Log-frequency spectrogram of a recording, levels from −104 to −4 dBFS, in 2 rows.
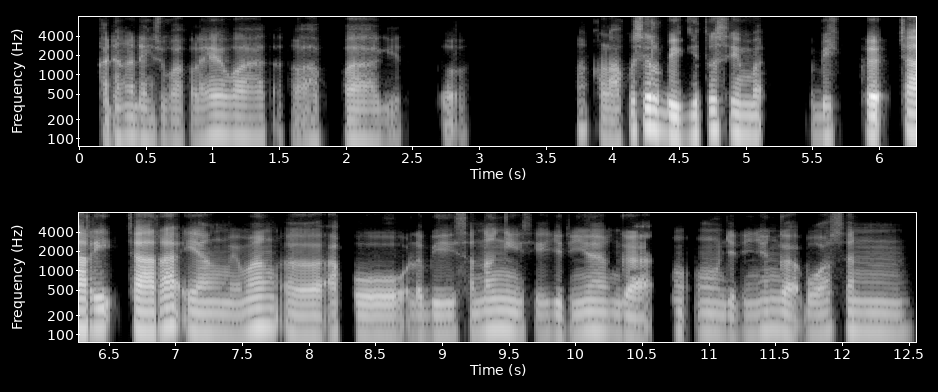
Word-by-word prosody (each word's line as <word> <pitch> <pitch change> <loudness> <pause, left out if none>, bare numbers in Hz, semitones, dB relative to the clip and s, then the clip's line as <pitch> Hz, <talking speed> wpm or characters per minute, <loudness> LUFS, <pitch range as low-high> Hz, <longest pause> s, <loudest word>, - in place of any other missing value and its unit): kadang 105 - -7
ada 105 - -6
yang 100 -1 -9
suka 100 -1 -9
kelewat, 110 +1 -4
atau 115 +1 -16
apa, 95 -1 -6
gitu. - - -16 0.9
Nah 130 - -12
kalau 100 -3 -5
aku 130 - -12
sih 150 - +10
lebih 115 -4 +7
gitu 120 +4 0
sih 130 - -1
Mbak, 115 0 -2 0.3
lebih 110 0 -7 0.2
ke - - +7 0.2
cari 125 0 +7 0.2
cara 115 +1 +7 0.2
yang 110 0 0
memang, 120 +5 +1 0.2
eee, 100 -1 0
aku 105 - -7 0.4
lebih 100 +1 -5
senangi 115 +2 -2
sih 105 - -11
jadinya 105 +3 -4
nggak 95 -3 -1 0.2
heeh, 110 -1 -9
jadinya 105 +3 -9
nggak 110 -3 -2
bosen. 110 -1 -6
110 Hz, 160 wpm, -25 LUFS, 105-115 Hz, 0.9 s, sih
